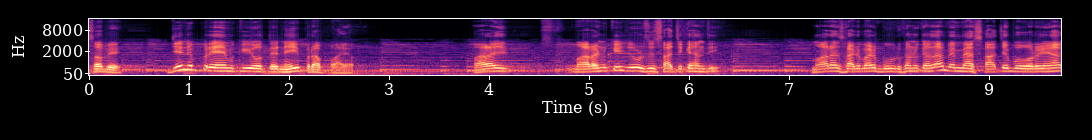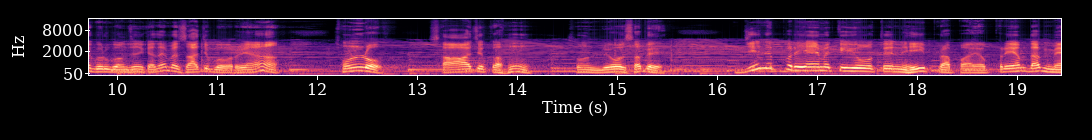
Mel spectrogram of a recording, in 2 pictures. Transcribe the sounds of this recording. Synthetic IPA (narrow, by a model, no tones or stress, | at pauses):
səbeːd͡ʒɪnpɾeːmkioːt̪eːnəɦĩːpɾaːpa̰ːjo̰ː | maːɾa | maːɾaːnũːkiːzəɾuːɾssət͡ʃkɛ̃ːnd̪iː | maːɾaːns̬aːɽeːbaːɽebuːɾkʰaːnũːkɛ̃ːnd̪aːmẽmɛ̃ːsət͡ʃboːlɾeːãːɡʊɾuːɡõːns̬ɪ̃nd͡ʒkɛ̃ːnd̪ãːmɛ̃ːsət͡ʃboːlɾeːãː | sʊɳloː | saːt͡ʃkəɦũː | sʊnloːsəbeː | d͡ʒɪnpɾeːmkɪoːt̪eːnəɦĩːpɾaːpaːjoːpɾeːmd̪aːmɛ̃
